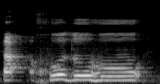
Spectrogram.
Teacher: یہاں حمزہ ساکن ہے تو اس میں جھٹکا لگے گا. جب بھی الف کے اوپر یہ ساکن آئے گا تو اس میں جھٹکا لگا کے پڑھتے ہیں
